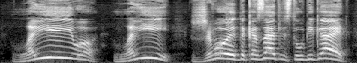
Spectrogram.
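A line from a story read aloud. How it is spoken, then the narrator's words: Shouting. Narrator (Russian): закричал Чинарев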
